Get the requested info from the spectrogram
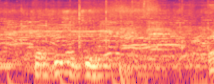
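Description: Indistinct voices of people talking in a crowd, with background music underneath.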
